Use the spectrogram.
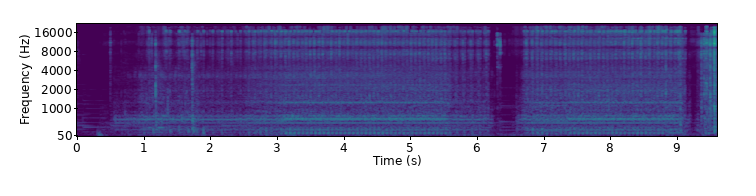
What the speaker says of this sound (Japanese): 1センチの縫い代で縫って表からも端ミシンをかけます。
